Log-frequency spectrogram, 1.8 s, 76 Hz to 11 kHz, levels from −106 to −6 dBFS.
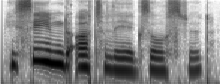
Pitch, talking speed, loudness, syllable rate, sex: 210 Hz, 130 wpm, -15 LUFS, 5.5 syllables/s, female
